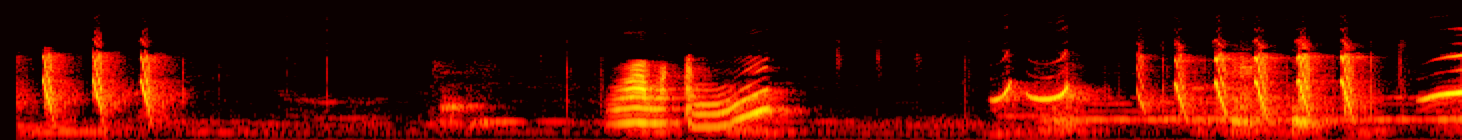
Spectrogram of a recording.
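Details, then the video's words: Green parrot talking and repeating the words 'Mia Mithu' in a sweet voice: bursts of harmonic, speech-like syllables and squawky notes, some rising and falling, separated by short quiet gaps. "GREEN PARROT 🦜 TALK MIA MITHU WORD SWEET VOICE"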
